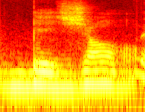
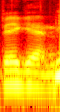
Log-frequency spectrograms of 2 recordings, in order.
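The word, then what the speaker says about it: Bigend: which I think would probably be pronounced something like Bijon. – As you mentioned in that Wikipedia entry, yes. Yeah. But I figured it was, you gave the reader sanction to pronounce it Big End, yes.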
